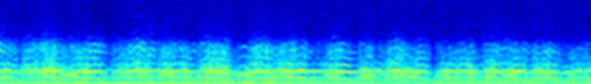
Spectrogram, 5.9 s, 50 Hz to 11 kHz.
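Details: Snow geese massed on a coastal marsh at Richmond, BC, Canada, in mid-March 2019, keep up a constant clamour of many high, barking honks layered together, with a low droning background hum.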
